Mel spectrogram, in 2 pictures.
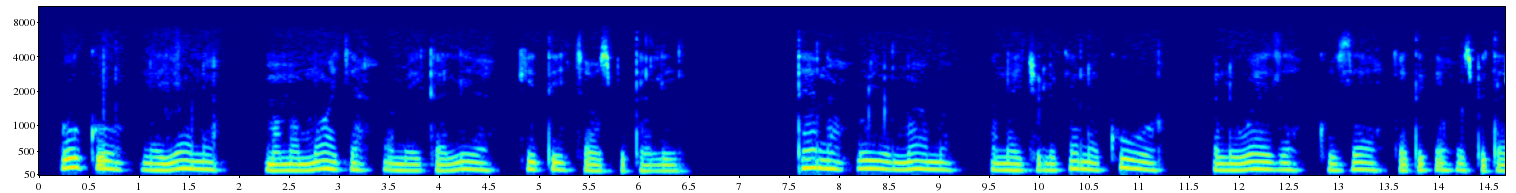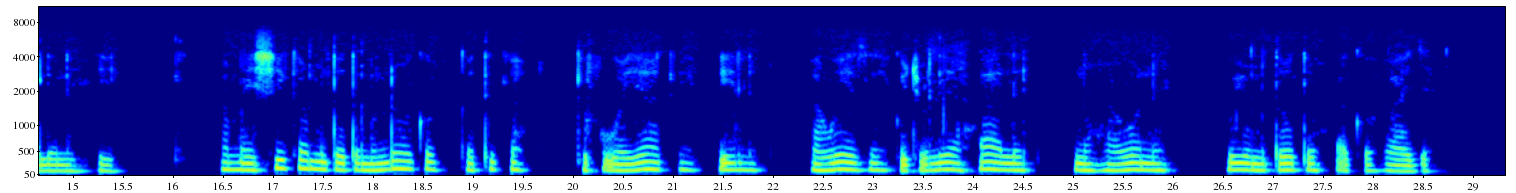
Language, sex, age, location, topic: Swahili, male, 25-35, Nakuru, health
